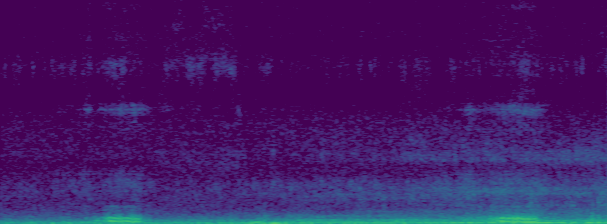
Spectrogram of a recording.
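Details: Zuka, a pet cat, sleeping in a lap in bed and snoring; soft low rumbling breaths with two brief raspier snorts about four seconds apart over a steady low hum.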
